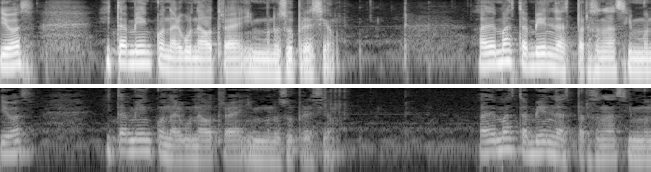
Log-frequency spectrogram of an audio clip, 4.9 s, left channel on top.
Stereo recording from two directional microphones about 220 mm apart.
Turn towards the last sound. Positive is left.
turn(degrees=45)  # may be behind; listen again after turning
